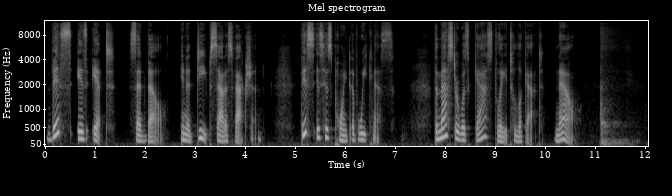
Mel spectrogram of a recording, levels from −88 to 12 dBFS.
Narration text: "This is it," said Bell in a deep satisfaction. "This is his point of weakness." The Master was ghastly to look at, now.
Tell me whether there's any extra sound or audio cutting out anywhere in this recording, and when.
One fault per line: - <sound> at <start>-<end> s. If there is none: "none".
- thud at 11.1-11.9 s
